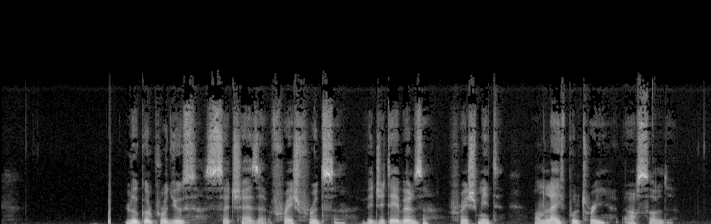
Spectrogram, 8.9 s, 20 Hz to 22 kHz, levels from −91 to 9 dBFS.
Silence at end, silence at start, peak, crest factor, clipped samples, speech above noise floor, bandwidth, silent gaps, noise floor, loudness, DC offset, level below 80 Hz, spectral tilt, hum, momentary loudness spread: 0.5 s; 1.6 s; -2 dBFS; 18 dB; under 0.1%; 50 dB; 14.5 kHz; none; -68 dBFS; -18 LUFS; under 0.1%; -48 dBFS; -4 dB/octave; none; 14 LU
